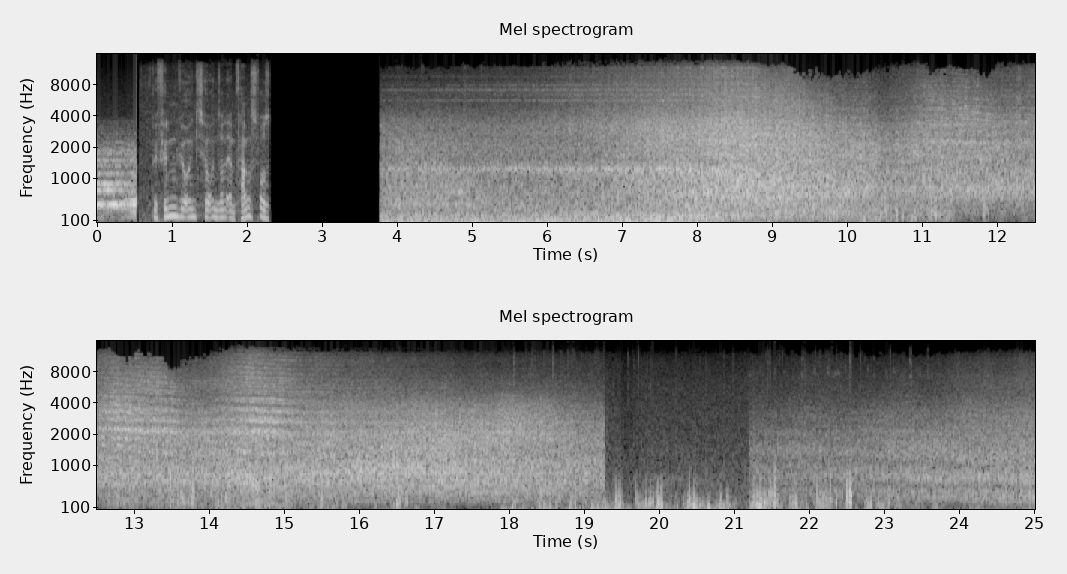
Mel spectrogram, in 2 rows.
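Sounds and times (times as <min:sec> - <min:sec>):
train wheels rushing on rail: 0:03.8 - 0:19.3, 0:21.2 - 0:25.0.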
